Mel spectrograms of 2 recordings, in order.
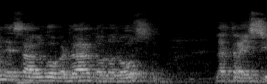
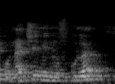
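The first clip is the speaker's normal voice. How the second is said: usual speaking voice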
